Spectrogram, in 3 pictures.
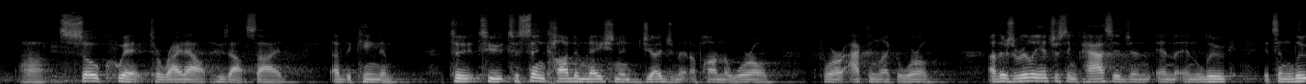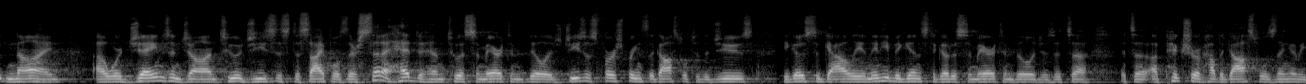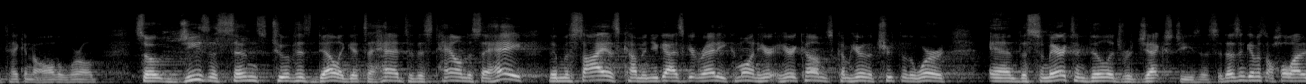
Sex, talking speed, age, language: male, 225 wpm, 40-59, English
